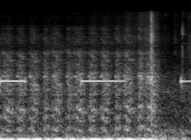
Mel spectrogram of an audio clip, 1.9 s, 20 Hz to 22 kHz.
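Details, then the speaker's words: 2004 Honda Pilot 3.5L with a newly installed fuel pump and a dead battery: the starter cranks the engine at an even rhythm but it never fires, and no pump is heard running. The compression capture shows a dead hole, possibly more than one. Crank, no start. "Doesn't sound too good, guys. Let's come up here. Let's save this. Oh yeah, guys, we got a dead hole."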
